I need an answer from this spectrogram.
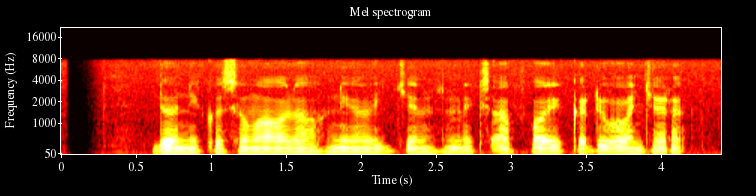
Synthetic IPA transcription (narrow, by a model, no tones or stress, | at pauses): dɔnikɔsumaɔlɔɦɔhniɔlid͡ʒɛmsmɛksafɔikɨrdiwawaɲt͡ʃaɾa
